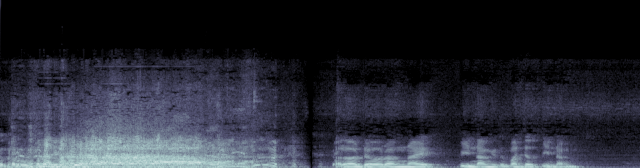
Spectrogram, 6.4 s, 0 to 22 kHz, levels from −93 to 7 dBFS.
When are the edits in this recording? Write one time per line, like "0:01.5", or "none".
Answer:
0:03.0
